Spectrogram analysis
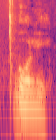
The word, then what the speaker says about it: ollie: It's called an ollie. Oli. Yeah. Ollie. So How do you spell that?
